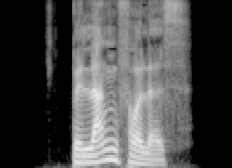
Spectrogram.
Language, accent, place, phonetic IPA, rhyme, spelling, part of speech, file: German, Germany, Berlin, [bəˈlaŋfɔləs], -aŋfɔləs, belangvolles, adjective, De-belangvolles.ogg
- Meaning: strong/mixed nominative/accusative neuter singular of belangvoll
